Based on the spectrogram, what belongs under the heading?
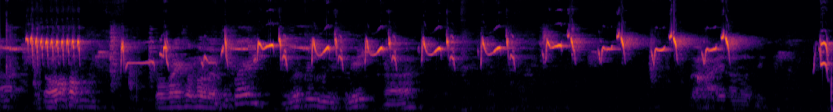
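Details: Caged Madura long-tailed shrike opening with a fast buzzy trill, then a long run of quick, sharp whistled notes that rise and fall, repeated several times a second, with men speaking over the first half.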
